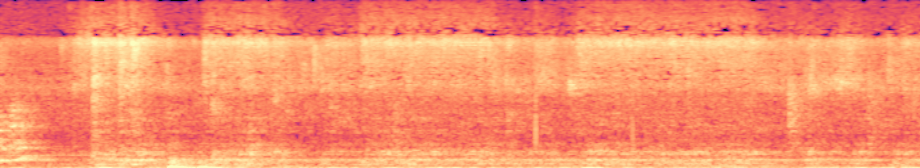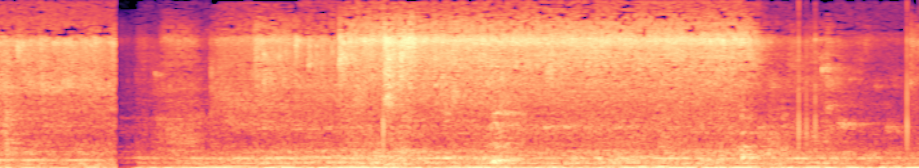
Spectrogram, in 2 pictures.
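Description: Water running from a bathroom sink tap while hands cup it to rinse a face mask off the face. The flow is steady and breaks off briefly a little past halfway.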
